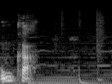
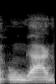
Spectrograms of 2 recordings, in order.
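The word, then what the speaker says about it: Hung Ga: Ele falava Hunka. Né? Hunka, que é a maneira cantonesa de falar, não é Hungar, né?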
